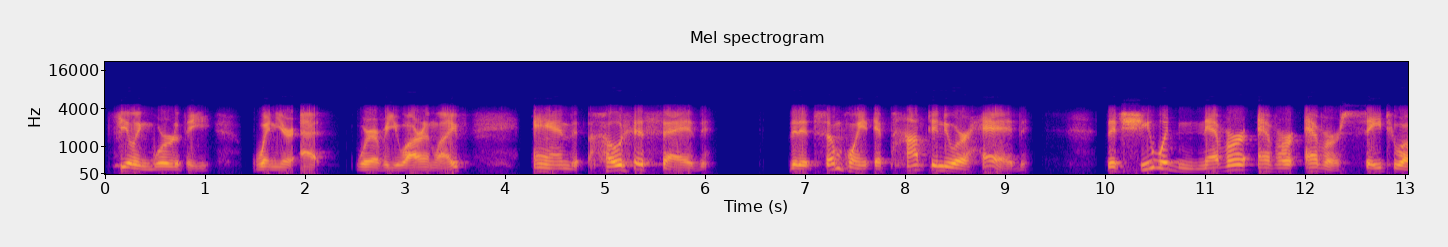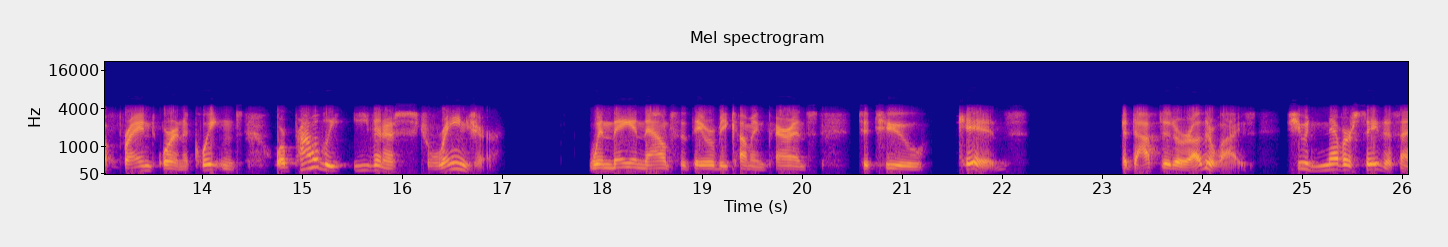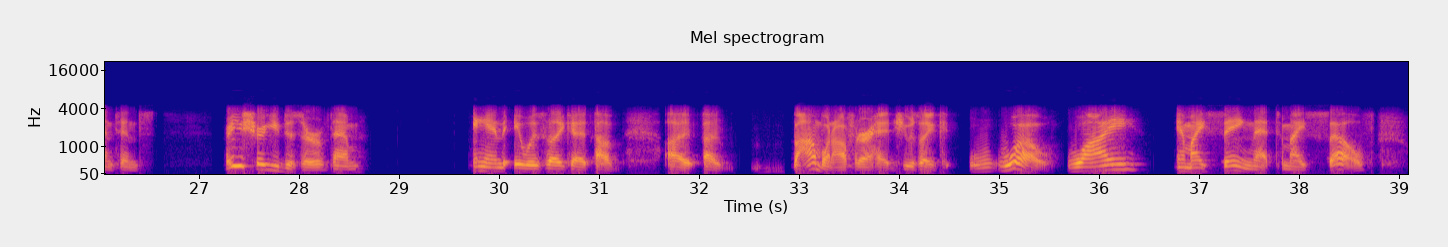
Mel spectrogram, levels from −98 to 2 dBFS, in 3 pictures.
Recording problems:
phone-call audio

